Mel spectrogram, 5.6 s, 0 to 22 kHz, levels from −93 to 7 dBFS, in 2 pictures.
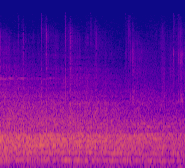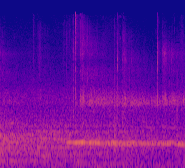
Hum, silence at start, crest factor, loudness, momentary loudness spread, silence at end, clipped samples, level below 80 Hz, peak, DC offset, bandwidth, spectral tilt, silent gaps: none; 0 s; 16 dB; -38 LUFS; 9 LU; 0 s; under 0.1%; -62 dBFS; -22 dBFS; under 0.1%; 16.5 kHz; -5 dB/octave; none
